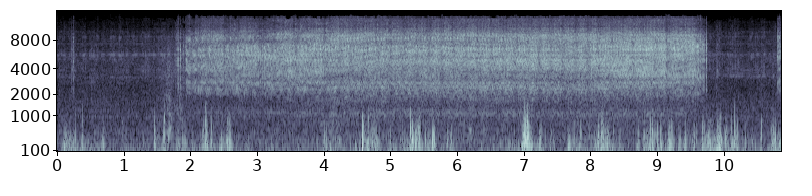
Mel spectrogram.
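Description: Fishing reel being wound while a hooked fish is played: a steady, high mechanical whirring that starts about two seconds in and stops just before the end, with scattered knocks from handling the rod.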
